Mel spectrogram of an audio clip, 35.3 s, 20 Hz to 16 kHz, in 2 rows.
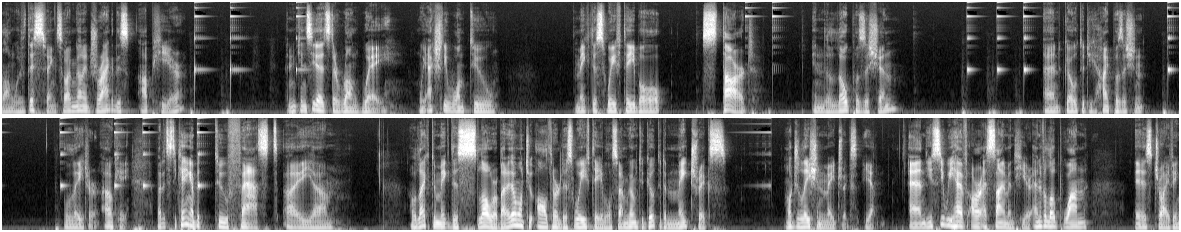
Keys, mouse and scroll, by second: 1.2-2.6 drag, 6.7-8.8 drag, 9.7 click, 12.0-13.9 drag, 28.1 click.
